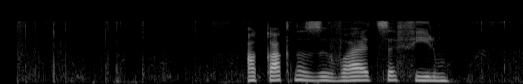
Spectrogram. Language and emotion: Russian, neutral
